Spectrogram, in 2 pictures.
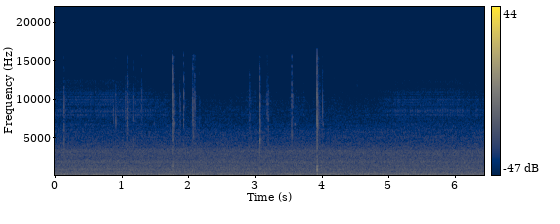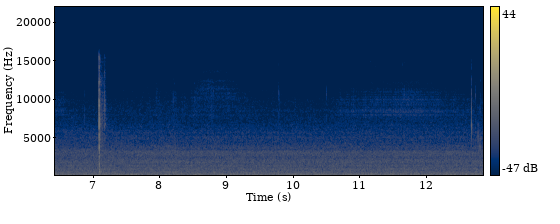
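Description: Steady low hum and hiss of a computer and room, with a few scattered sharp clicks of computer keys or mouse, the loudest about seven seconds in.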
